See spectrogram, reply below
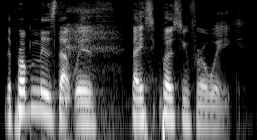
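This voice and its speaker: A man's voice: on the high side, expressive, fairly quick, background noise. A man co-hosting a podcast in casual chat, rambling and teasing, searching for words. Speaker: podcast co-host.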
